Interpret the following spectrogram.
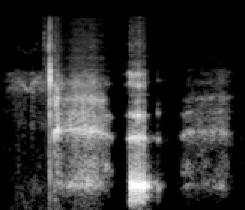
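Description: A man's breath and throat sounds close to the microphone between sentences: an audible breath about half a second in, then a short throat sound just after a second.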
